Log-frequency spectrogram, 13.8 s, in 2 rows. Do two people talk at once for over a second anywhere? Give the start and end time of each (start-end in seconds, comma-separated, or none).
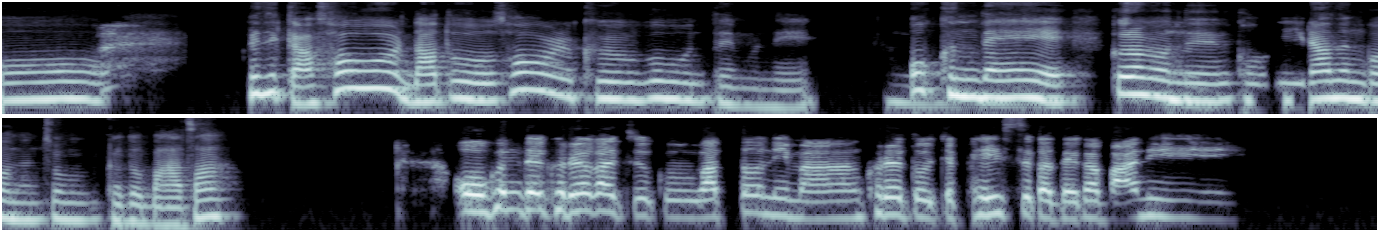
none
